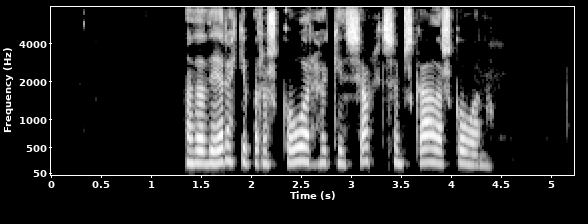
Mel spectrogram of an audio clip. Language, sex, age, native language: Icelandic, female, 40-49, Icelandic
